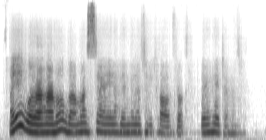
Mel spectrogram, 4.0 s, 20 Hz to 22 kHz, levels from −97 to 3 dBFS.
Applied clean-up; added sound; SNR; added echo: neural mask model DeepFilterNet 3.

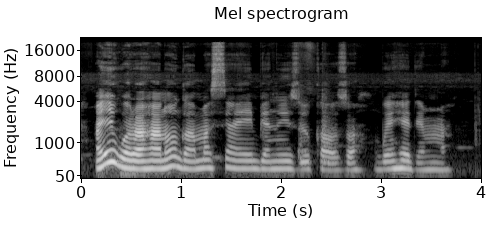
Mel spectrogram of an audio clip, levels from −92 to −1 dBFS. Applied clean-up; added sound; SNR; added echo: none; none; none; none.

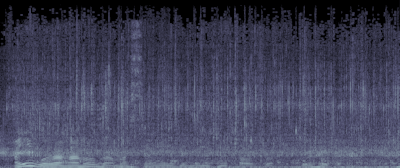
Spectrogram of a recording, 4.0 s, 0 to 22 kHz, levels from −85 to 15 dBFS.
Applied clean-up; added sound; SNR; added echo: none; Bathtub (filling or washing) / Water tap, faucet; 1 dB; none.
